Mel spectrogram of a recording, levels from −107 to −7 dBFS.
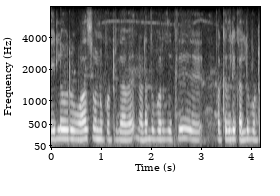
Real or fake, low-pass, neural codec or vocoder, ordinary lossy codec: real; 7.2 kHz; none; Opus, 24 kbps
